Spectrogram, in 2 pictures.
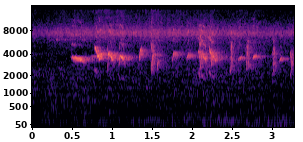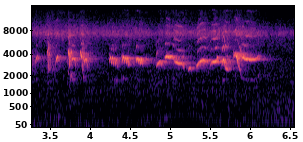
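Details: Javan grey-throated white-eye singing in the ngriwik style with a clear ngeplong voice, used to train kept birds: a fast chatter of high ticking notes and thin whistles that builds into dense twittering runs.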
